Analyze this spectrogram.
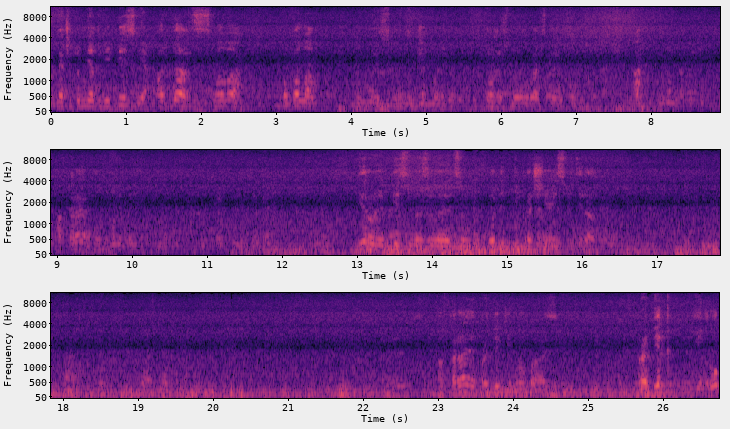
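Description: An elderly man speaks calmly into a microphone, heard through loudspeakers outdoors.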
